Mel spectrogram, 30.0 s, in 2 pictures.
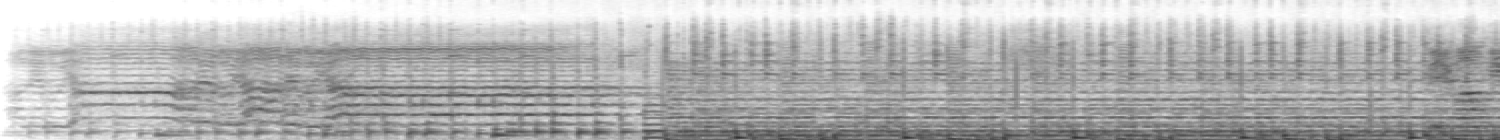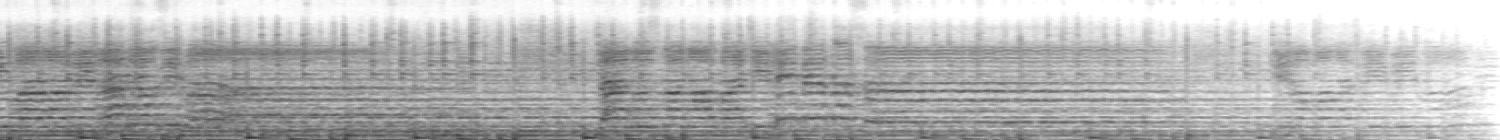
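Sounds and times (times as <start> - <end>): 
music: 0.0 - 29.9.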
